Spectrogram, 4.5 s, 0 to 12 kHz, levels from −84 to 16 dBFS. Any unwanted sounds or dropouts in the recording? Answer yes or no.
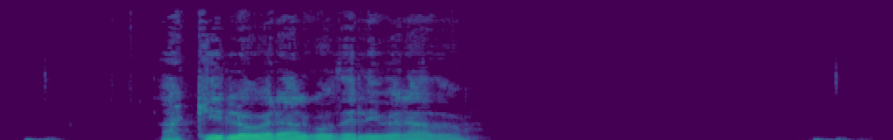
no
